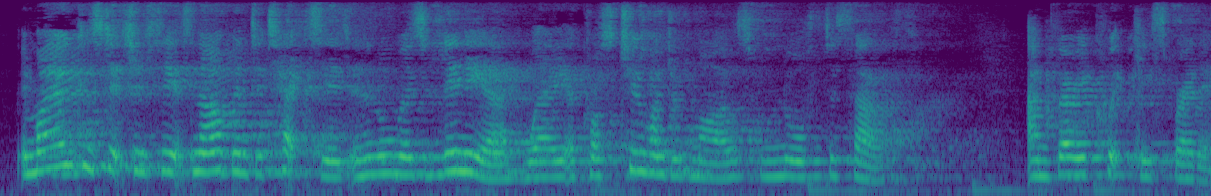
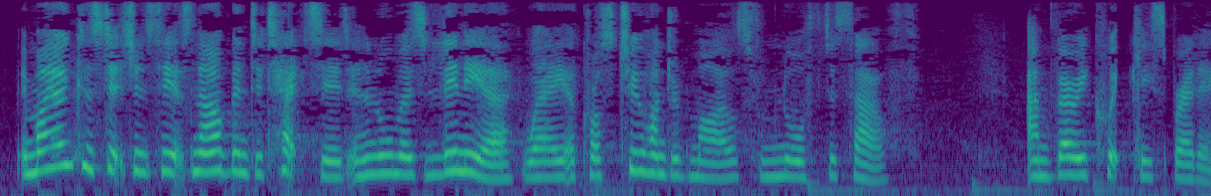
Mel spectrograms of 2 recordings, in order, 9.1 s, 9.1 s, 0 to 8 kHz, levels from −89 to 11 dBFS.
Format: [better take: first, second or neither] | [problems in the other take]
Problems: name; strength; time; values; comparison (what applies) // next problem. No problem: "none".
second | room echo; dies away in 2.5 s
